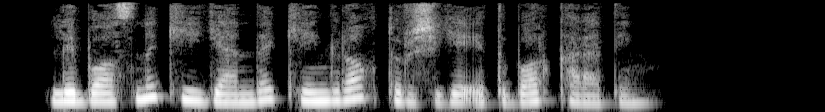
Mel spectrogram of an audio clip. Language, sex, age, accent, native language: Uzbek, male, 12-17, Namangan, Uzbek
